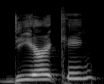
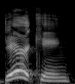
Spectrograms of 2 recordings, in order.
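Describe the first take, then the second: First: De'Aaron said slowly as two parts; slow, careful De'Aaron; careful emphasis. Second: Derek run together with a loud first syllable; wrong emphasis. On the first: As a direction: separate the De from Aaron in De'Aaron. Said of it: "don't mess up and put the wrong emphasis". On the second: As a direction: punch the front of Derek. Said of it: "emphasis on the wrong syllable". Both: Shown as a demonstration.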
